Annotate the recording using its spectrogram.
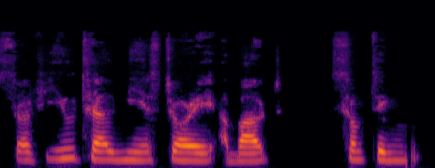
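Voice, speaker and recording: Here a man with an Irish accent speaks in a high voice. The sound is dry and close, with no echo. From Ireland. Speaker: storyteller, musician, actor. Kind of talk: podcast interview answer. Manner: casual, conversational.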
